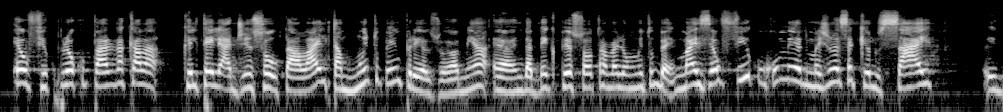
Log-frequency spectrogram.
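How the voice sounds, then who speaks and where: This woman has a high pitch and lively intonation. She speaks at a moderate pace. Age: 70s. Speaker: church lecturer. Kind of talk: sermon-style lecture. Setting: church pulpit.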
